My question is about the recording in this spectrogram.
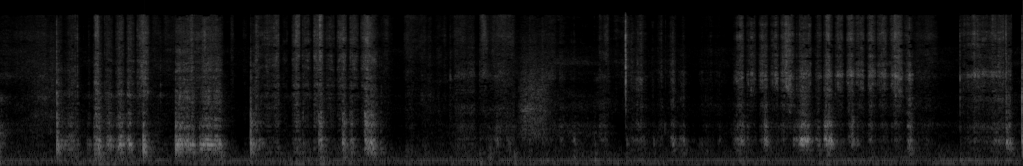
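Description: Handheld metal scraper shaving raised MDF fibres flush around screw holes in a CNC wasteboard. It goes in repeated, irregular scraping strokes.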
